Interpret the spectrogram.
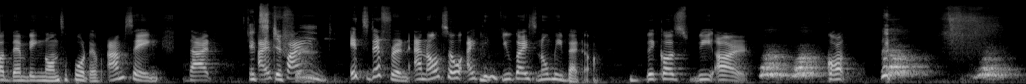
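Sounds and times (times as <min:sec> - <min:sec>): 
speech: 0:00.0 - 0:07.7, 0:08.3 - 0:10.1
dog barking: 0:07.6 - 0:10.2.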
